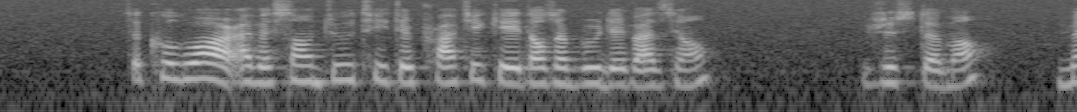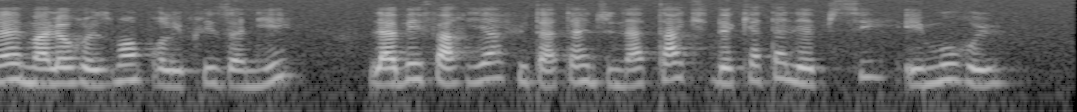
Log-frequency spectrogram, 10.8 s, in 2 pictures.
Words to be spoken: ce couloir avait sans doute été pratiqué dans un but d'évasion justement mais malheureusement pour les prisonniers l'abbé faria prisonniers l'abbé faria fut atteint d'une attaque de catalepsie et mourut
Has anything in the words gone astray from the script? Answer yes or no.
yes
